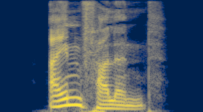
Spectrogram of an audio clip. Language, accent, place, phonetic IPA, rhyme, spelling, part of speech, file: German, Germany, Berlin, [ˈaɪ̯nˌfalənt], -aɪ̯nfalənt, einfallend, verb, De-einfallend.ogg
- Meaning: present participle of einfallen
